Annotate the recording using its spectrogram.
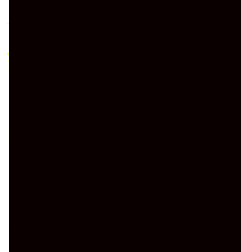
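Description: Silence: no sound at all.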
